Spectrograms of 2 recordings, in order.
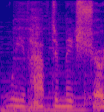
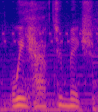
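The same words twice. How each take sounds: First: It is said with an attempted German accent. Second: It is said in the speaker's plain accent.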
